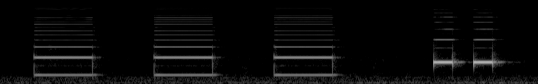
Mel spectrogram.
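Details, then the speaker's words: HP laptop at power-on with black screen: three long then two short beeps, 3-2 beep code, commonly a RAM problem. "Okay, so a really common cause of that beep code of 3-2 is a RAM problem."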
